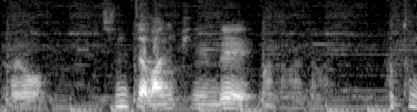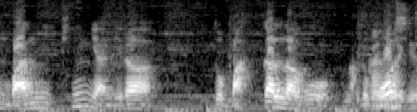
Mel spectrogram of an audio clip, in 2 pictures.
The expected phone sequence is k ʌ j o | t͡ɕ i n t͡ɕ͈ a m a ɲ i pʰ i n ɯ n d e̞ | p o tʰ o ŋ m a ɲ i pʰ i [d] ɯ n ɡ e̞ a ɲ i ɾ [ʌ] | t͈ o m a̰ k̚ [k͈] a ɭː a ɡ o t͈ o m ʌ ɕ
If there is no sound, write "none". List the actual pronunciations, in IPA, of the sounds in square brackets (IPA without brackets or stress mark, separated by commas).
n, a, k͈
